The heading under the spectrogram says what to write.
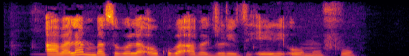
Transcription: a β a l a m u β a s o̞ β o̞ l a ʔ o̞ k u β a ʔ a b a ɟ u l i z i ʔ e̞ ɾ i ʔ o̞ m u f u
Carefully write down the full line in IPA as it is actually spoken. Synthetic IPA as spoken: a β a l a m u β a s o̞ β o̞ l a ʔ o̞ k u β a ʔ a β a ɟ u l i z i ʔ e̞ ɾ i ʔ o̞ m u f u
